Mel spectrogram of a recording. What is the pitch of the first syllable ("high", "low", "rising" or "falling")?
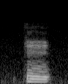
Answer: high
